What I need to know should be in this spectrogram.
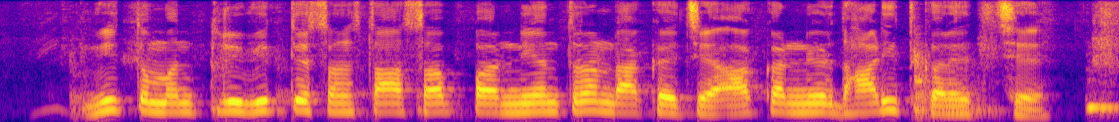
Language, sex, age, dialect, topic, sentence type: Maithili, male, 18-24, Eastern / Thethi, banking, statement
